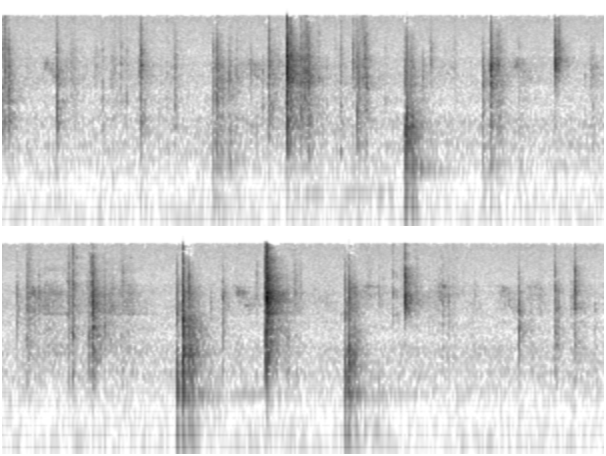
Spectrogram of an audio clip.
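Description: Irregular small clicks and knocks of hard plastic and metal as a screwdriver works the battery-cover screw of a toy car, the cover comes off and AA batteries are pried out and set down on a table. A few louder knocks, around the middle and again a little later, ring briefly.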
